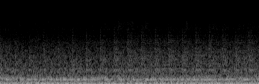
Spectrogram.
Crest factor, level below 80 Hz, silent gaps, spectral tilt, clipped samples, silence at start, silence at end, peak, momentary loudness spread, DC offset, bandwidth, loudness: 10 dB; -34 dBFS; none; -7.5 dB/octave; under 0.1%; 0 s; 0 s; -20 dBFS; 2 LU; under 0.1%; 11 kHz; -34 LUFS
